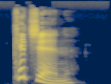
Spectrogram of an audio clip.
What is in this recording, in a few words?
"KITCHEN", english; 3000 words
